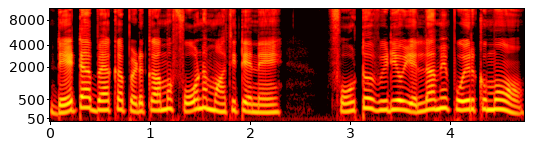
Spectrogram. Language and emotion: Tamil, fearful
